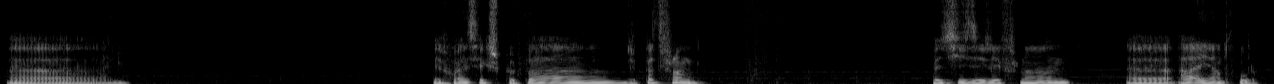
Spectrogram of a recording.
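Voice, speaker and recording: A man's voice: mid-range voice, unhurried, pauses often, warm tone, no room sound, soft background music. A man streaming a video game, chatting casually and thinking aloud to himself as he plays. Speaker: gaming streamer. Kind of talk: casual let's-play commentary.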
